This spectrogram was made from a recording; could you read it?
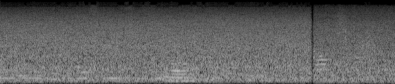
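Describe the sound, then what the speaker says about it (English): Rushing waterfall heard from nearby, a loud, steady broadband roar filling the whole clip, with a brief spoken exclamation over it. "The waterfall is like right in between there."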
